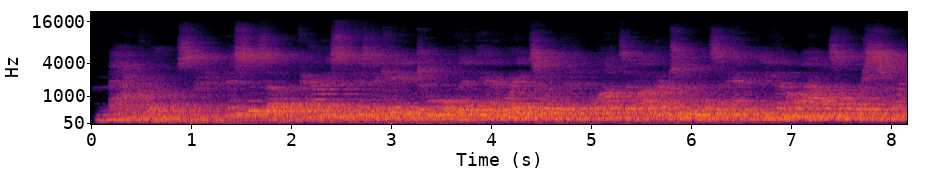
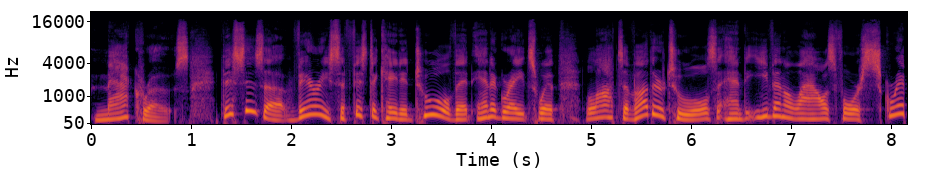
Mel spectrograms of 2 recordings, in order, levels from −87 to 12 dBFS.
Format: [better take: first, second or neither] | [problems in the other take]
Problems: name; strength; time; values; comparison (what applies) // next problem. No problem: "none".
second | off-mic speech; far // room echo; strong; dies away in 3 s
